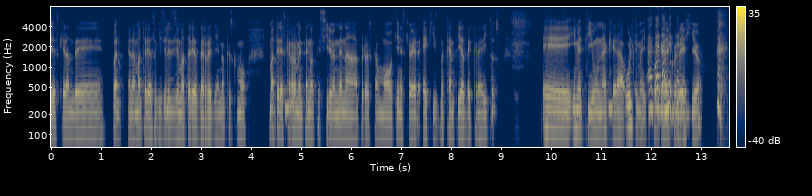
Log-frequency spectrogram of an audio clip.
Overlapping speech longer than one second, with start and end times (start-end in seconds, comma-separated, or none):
11.1-12.8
